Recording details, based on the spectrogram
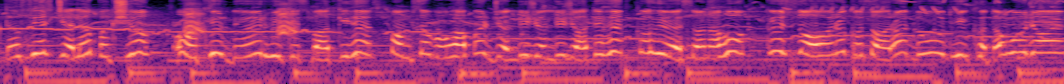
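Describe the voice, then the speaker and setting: An excitable male bird acted by a woman chatters in a high voice. He sounds eager and impatient, in children's cartoon style, with music clearly playing behind. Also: measured pace, hardly any pauses. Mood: excited. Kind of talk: Hindi children's cartoon dubbing.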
